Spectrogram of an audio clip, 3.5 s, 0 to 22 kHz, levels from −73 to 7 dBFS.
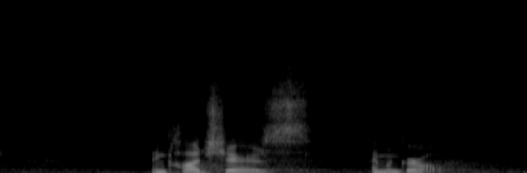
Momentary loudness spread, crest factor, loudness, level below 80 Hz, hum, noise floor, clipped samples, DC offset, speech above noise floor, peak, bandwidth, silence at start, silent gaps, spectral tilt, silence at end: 19 LU; 24 dB; -41 LUFS; under -90 dBFS; none; -68 dBFS; under 0.1%; under 0.1%; 27 dB; -20 dBFS; over 20 kHz; 0.15 s; none; -4 dB/octave; 0.1 s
